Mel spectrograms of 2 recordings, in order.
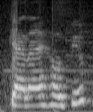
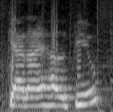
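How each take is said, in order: No difference in how they are said.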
